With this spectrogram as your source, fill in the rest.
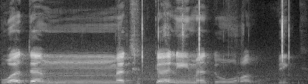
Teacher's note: جب ہم کاف اور تا کو ادا کریں گے تو آواز بند ہو جائے گی، اور آواز کے بند ہونے کے بعد ہلکا سا سانس بھی جاری رہے گا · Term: ہمس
